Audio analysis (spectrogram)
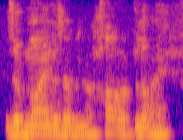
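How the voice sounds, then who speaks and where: A middle-aged man from the UK speaks politely and hesitantly on a panel, with lots of fillers. His voice is dark and mellow. The sound is dull and lo-fi. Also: a little high, little pitch movement, fairly quick. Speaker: panelist, risk management specialist. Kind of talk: online panel discussion. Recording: dull lo-fi audio.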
